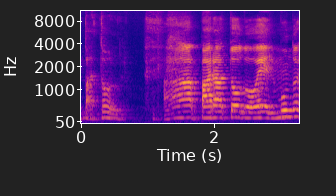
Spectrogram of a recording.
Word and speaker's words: patol: Pero, claro, si ya empezamos a unirlas, podemos decir patol.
